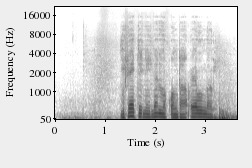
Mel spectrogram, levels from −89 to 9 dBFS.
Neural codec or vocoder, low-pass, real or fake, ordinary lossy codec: codec, 44.1 kHz, 1.7 kbps, Pupu-Codec; none; fake; none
